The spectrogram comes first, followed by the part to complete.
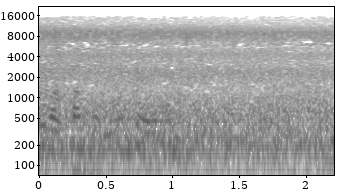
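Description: Faint talking in the first second, over a steady high hiss that runs throughout.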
